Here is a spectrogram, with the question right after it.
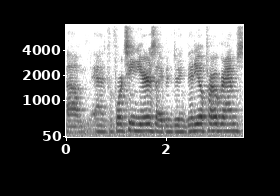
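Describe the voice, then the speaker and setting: Noticeable background noise and audible room echo surround a man speaking at a moderate pace. His high voice has a monotone, flat intonation. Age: 70s. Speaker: customer giving product testimonial. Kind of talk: testimony. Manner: halting, many fillers.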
